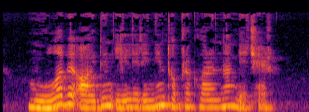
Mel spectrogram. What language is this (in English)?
Turkish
